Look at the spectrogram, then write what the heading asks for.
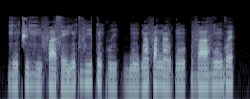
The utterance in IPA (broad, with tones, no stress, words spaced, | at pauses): ɣĩ˨t͡ʃi˨˦ ɣi˨fa˧ seː˨jĩ˦tviː˦t ĩ˨kʷi˧ | ɡ͡bũ˨ ɡ͡bã˦fa˦nã˦˨lk͡pũ˦ | vaː˨vũ˨˦ɡʷɛ˧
